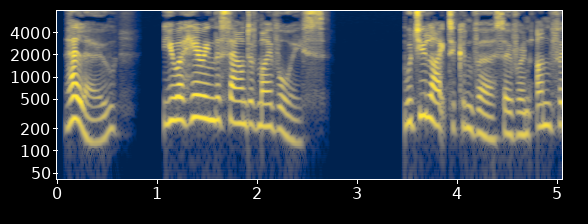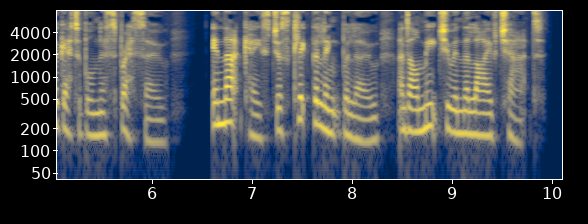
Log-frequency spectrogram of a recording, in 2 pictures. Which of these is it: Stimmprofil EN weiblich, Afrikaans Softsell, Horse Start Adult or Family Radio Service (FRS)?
Stimmprofil EN weiblich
